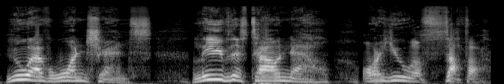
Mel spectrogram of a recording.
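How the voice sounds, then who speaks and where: A man voicing a brutal, menacing town enforcer from a fantasy tabletop game, forceful and commanding. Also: on the high side, very animated, takes it slowly, creaky, husky, voice pushed up, full character voice. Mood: cold threat. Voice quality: forceful, raised voice. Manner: commanding, threatening.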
